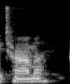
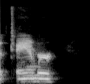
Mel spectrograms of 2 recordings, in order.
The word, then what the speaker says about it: Tama: And so they're not going to say Tama in Japan. And so when they say Tama, I say Tama. So I say Tama, but I'm cool. However, it's pronounced. I meet a lot of people that say Tama, Tammer, Tammer, you know, all kinds of great pronunciations that are Americanized and fine with me, you know.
